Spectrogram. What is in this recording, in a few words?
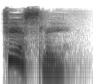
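"fiercely", English, British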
